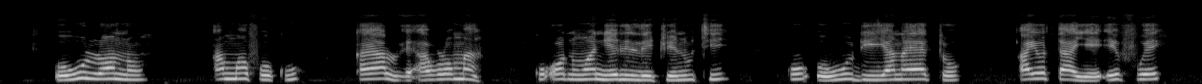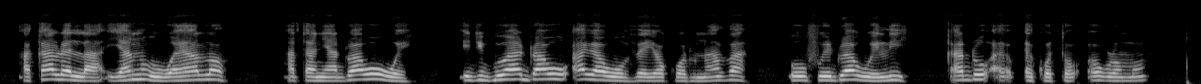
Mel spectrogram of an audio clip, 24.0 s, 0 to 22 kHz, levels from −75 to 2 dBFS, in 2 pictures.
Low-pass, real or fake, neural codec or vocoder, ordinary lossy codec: 10.8 kHz; fake; codec, 24 kHz, 3.1 kbps, DualCodec; Opus, 24 kbps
